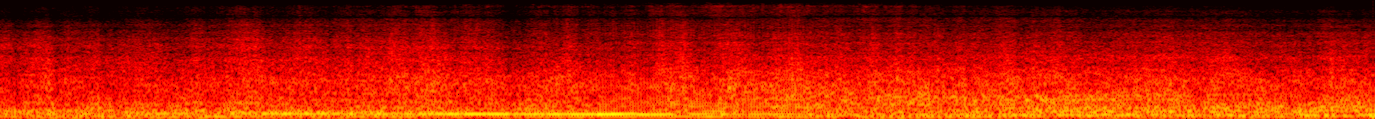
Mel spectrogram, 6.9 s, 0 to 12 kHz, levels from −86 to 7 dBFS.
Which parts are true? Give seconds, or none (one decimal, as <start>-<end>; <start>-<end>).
0.7-3.0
